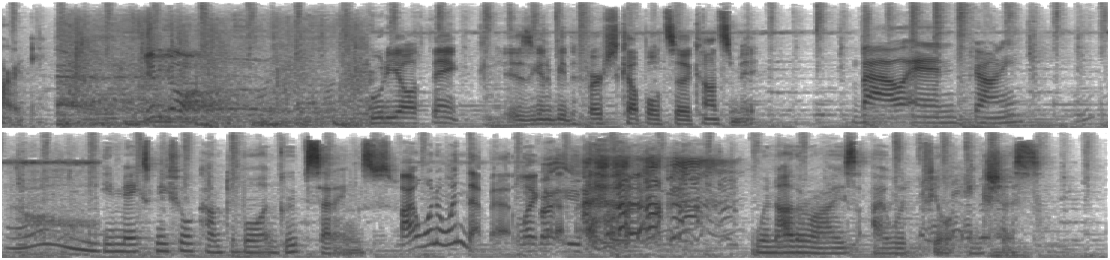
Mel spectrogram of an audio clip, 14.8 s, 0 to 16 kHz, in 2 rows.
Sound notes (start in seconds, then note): 11.1 laughter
